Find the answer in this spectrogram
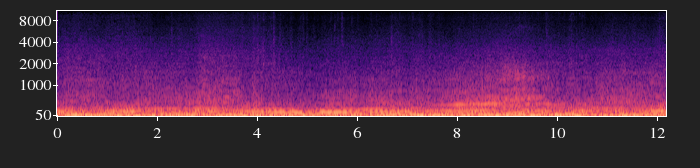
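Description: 2014 Subaru BRZ's 2.0-litre flat-four engine heard from inside the cabin, running hard between about 4,500 and 5,500 rpm, its pitch rising and falling as the throttle is worked through the cones. The revs climb about eight seconds in and drop just after nine.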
